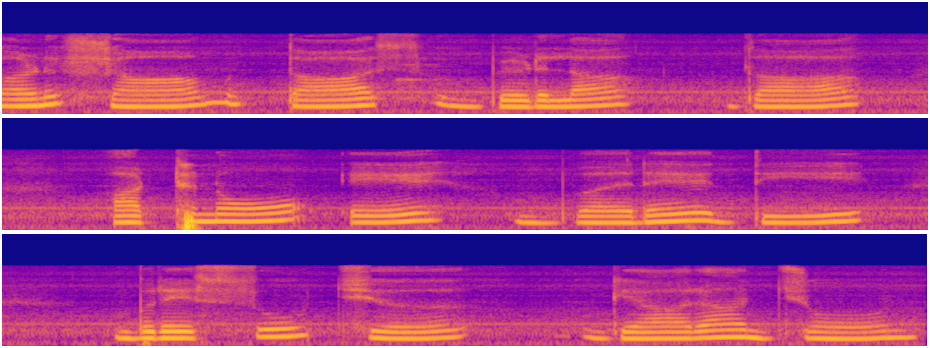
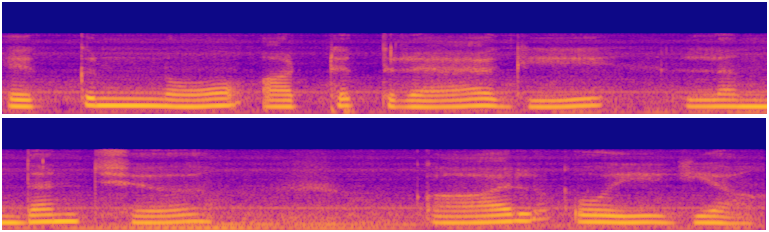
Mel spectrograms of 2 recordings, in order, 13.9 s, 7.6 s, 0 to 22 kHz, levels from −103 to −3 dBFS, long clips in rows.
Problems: constant background noise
